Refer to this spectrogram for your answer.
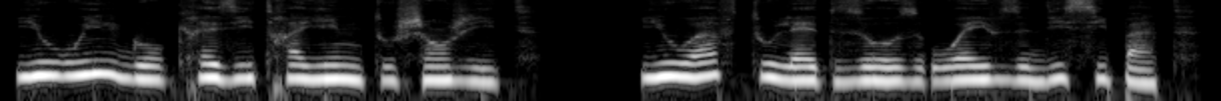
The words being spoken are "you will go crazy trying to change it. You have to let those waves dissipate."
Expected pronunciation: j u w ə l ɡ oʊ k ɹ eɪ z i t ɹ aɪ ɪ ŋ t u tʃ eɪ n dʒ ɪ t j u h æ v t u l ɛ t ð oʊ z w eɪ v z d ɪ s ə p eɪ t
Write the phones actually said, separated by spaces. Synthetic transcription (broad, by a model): j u w ə l ɡ oʊ k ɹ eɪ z i t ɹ aɪ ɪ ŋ t u ʃ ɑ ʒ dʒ ɪ t j u h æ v t u l ɛ t ð oʊ z w eɪ v z d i s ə p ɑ t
